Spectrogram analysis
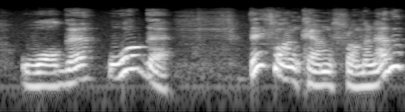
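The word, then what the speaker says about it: Wagga Wagga: for you de r i believe you are mispronouncing the name of your host tv station wager wager as an austral you should know that the pronunciation is woger woger this one comes from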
